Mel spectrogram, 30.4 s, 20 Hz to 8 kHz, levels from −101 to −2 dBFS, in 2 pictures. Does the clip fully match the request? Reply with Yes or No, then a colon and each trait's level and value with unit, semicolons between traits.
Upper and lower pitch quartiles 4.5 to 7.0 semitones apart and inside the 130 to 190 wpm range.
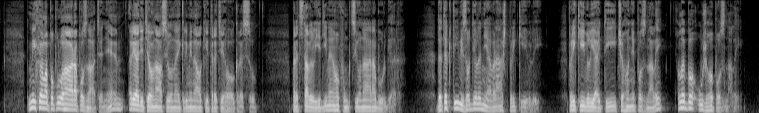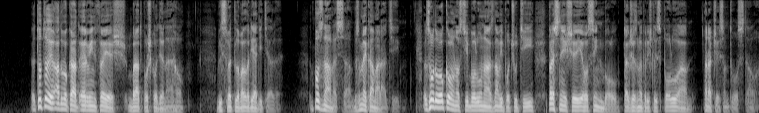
No: average, 5.1 semitones; average, 120 wpm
